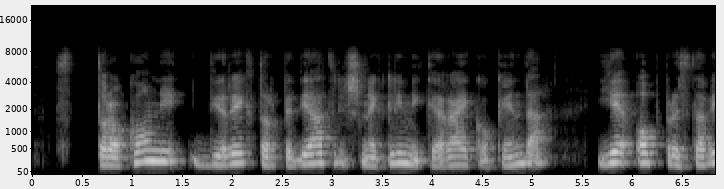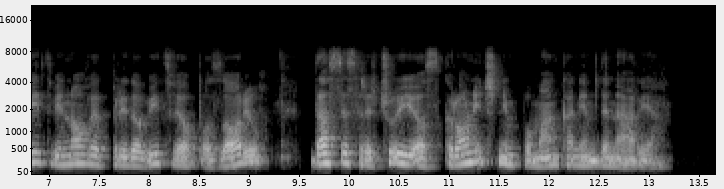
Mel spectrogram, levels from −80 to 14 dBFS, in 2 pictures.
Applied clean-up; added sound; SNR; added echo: none; none; none; none.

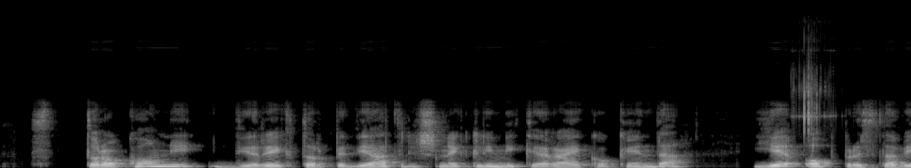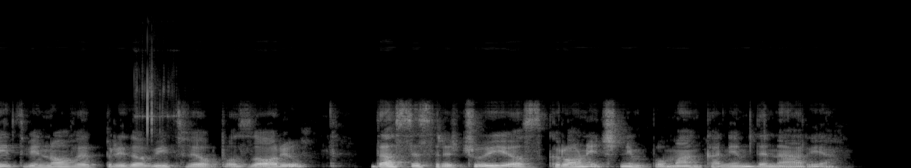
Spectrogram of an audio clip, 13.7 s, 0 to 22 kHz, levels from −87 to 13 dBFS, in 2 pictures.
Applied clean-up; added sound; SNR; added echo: neural mask model RNNoise.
